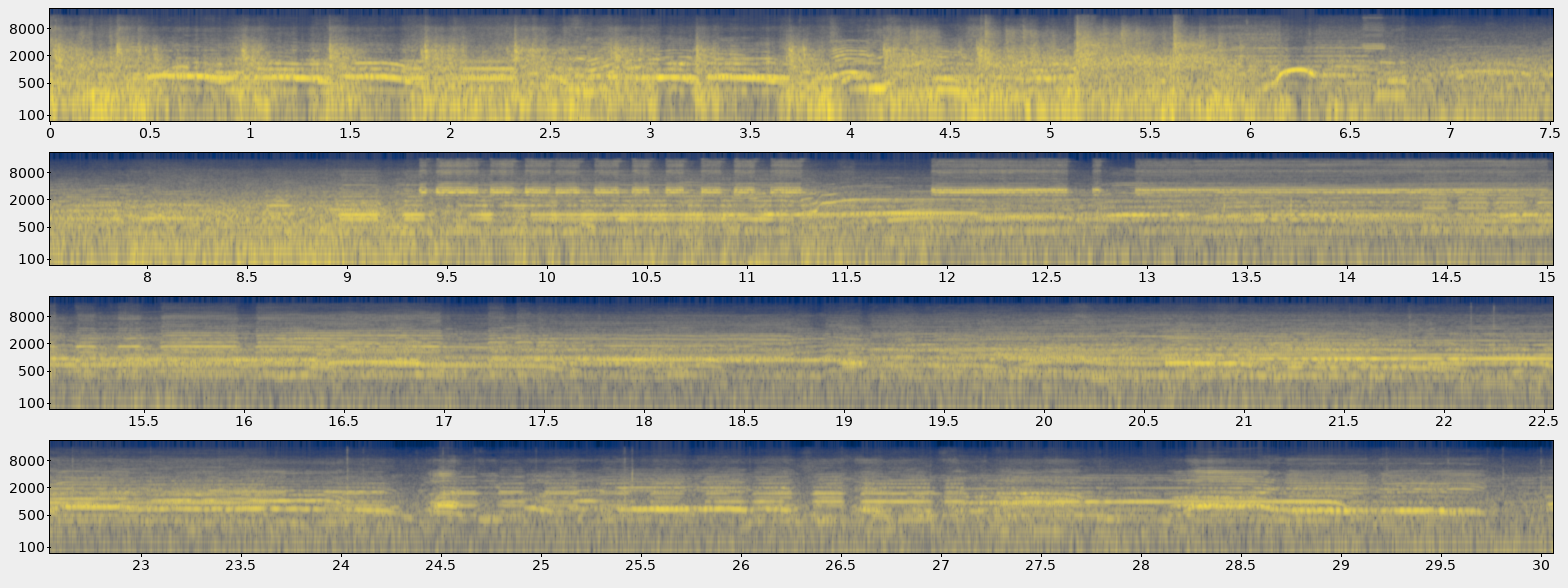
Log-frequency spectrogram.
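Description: Vehicles in a protest convoy sounding car and truck horns, several held as long steady blasts about ten to fifteen seconds in, while a crowd shouts and cheers, loudest in the first few seconds.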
